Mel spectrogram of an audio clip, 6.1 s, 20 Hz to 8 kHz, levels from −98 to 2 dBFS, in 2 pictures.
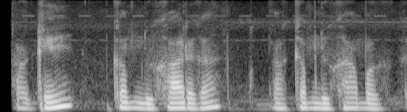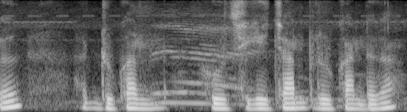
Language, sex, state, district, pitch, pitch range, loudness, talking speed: Wancho, male, Arunachal Pradesh, Longding, 135 Hz, 125-140 Hz, -17 LUFS, 135 wpm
